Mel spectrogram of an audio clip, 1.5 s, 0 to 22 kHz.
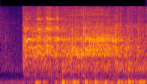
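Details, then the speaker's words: Suzuki FU FI 150 / GSX 150 with tip-over sensor bypassed by a 4K resistor reading 0.8 V (temporary fix): fires on first crank and settles into a steady even single-cylinder putter without misses; normal start and idle. "nyala normal ya kan, ya kan, nyala normal kan."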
